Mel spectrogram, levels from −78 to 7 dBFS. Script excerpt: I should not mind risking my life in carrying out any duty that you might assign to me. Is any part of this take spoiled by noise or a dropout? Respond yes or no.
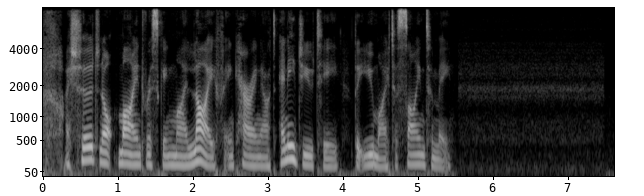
no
